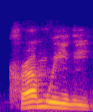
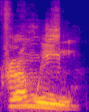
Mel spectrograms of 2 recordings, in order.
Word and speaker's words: Krumwiede: Krumwiede. Yep. Krumwiede.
